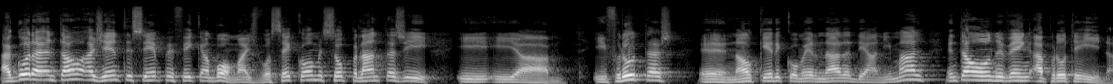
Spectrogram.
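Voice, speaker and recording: This man's voice sits fairly high and moves through very wide pitch swings. His pace is fairly slow. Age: 70s. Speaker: health lecturer. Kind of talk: lecture. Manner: halting.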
